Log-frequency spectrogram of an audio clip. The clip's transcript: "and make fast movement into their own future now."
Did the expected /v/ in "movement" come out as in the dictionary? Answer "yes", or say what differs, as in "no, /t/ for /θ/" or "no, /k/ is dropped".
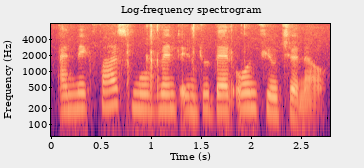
yes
